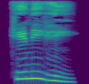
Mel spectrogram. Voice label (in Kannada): "ಕಾಣುಹ", Kannada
